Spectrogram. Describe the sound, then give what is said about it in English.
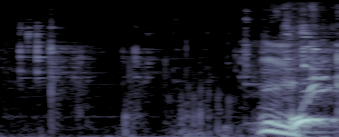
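Faint glass clinks and small shuffling noises, then a loud, voiced, satisfied 'ahh' with a sliding pitch after a drink of water from a glass. “And we're going to take a quick high quality water break because I've obviously been talking a lot longer before this podcast started.”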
